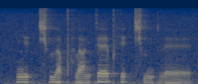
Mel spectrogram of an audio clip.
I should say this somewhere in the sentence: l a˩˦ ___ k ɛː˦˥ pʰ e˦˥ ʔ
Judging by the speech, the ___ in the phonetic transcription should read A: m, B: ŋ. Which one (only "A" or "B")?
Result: B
